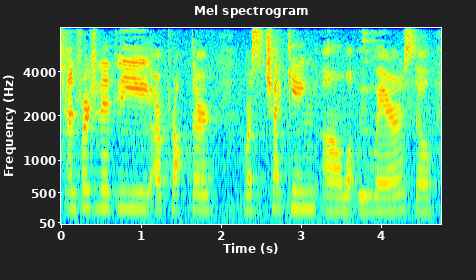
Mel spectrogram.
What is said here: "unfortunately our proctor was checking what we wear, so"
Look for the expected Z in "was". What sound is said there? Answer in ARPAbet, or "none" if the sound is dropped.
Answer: S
